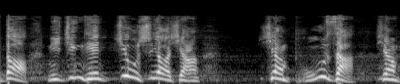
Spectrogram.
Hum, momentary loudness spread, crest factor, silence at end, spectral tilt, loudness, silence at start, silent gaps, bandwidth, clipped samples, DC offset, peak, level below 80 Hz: none; 7 LU; 14 dB; 0 s; -4 dB/octave; -14 LUFS; 0 s; none; 11 kHz; 0.4%; under 0.1%; 0 dBFS; -48 dBFS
